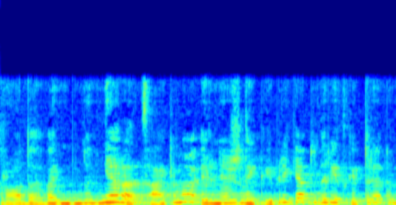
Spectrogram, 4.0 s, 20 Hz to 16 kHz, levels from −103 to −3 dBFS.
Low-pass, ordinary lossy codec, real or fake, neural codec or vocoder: 9.9 kHz; Opus, 64 kbps; fake; vocoder, 22.05 kHz, 80 mel bands, WaveNeXt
